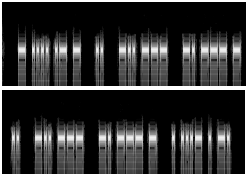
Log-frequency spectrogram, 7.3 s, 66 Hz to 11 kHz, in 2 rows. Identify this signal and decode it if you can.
Morse code, heard as a keyed tone, about 37 wpm, 600 Hz. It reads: THAT I DO NOT I DO NOT EVEN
